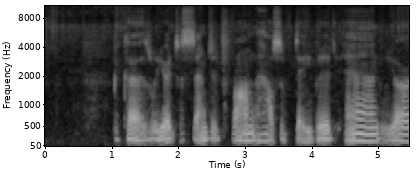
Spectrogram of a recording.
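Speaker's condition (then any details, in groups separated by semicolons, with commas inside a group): Cerebral palsy; from birth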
